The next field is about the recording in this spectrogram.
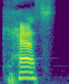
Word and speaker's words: Cassel: And Seymour Castle. Kissel. This is John Cassavetes. – I think it's Gazzara. – Cazel. What, you know what? – Gazzara. – It's Cassel.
